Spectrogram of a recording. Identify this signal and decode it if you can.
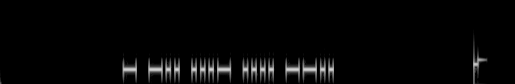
Morse code, heard as a keyed tone, about 28 wpm, 690 Hz. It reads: TDVHZ
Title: Code Groups - 5 Letters - 28wpm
